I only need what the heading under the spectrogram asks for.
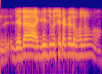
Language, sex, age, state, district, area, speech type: Odia, male, 60+, Odisha, Balasore, rural, conversation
